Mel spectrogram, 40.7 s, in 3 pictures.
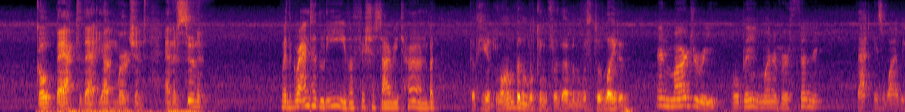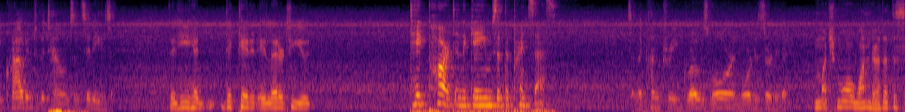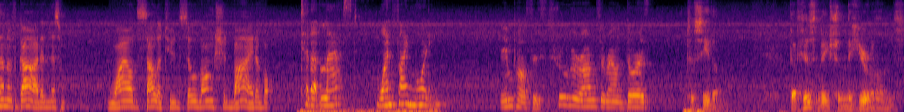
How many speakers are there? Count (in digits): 7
